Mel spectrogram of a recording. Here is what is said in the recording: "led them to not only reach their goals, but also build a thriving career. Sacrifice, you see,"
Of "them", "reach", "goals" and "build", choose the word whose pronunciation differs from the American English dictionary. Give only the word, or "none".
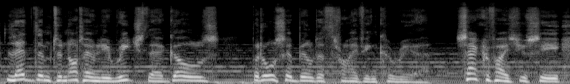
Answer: none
